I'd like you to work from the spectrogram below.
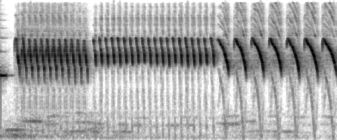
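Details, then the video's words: Bottle-green canary singing melodiously: a dense, rolling high trill held for about two seconds, then a series of loud, clear downward-sweeping whistles repeated roughly three times a second. "Suara Merdu Burung Kenari Hijau Botol"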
